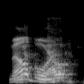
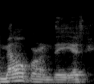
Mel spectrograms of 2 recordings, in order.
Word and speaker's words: Melbourne: malcolm all right um melbourne wow no no i learned a while ago it's not melbourne it's melbourne i don't know it was the art they don't pronounce the art for some reason so melvin am i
